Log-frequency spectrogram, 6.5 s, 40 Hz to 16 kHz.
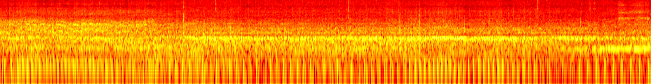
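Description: Suzuki V-Strom SX 250's single-cylinder engine running steadily as the motorcycle rides along.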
